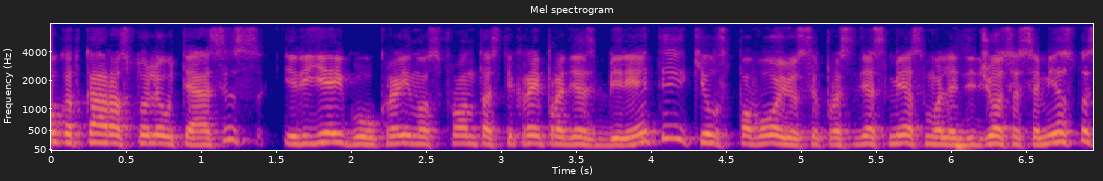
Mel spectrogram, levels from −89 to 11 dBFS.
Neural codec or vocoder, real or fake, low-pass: none; real; 7.2 kHz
